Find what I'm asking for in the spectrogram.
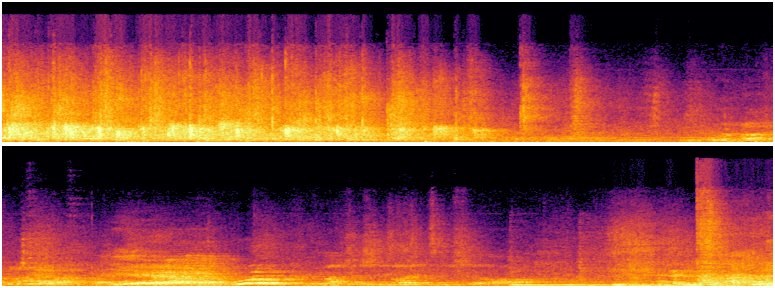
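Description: A wrestling crowd at a NEBULA Wrestling championship match claps and cheers loudly at first, then the applause thins and fades while a commentator talks over it.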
